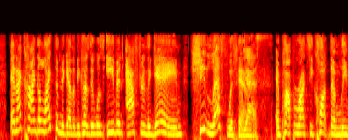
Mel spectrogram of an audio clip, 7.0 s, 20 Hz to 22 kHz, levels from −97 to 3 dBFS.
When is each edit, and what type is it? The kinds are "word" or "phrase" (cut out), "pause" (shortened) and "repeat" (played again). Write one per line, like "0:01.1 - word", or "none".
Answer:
0:03.7 - pause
